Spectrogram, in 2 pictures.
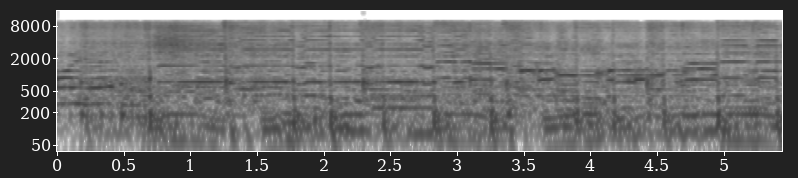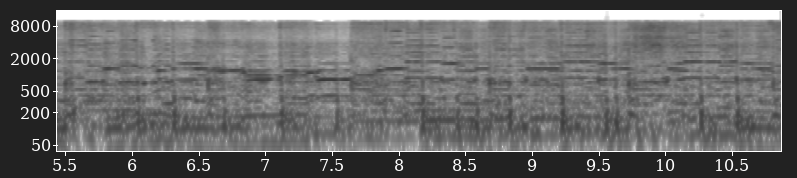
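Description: Live hill-country blues band playing: a drum kit keeps a steady beat under guitar, and a harmonica played through a microphone cupped in the hands carries a bending melody line.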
